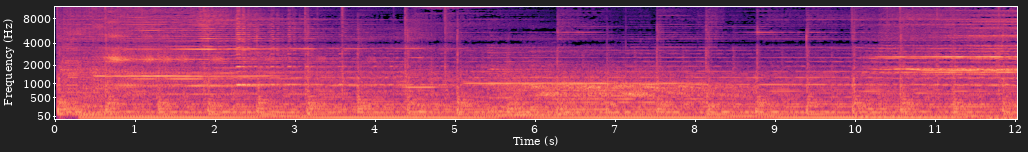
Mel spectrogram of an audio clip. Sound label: Battle music; RadwinIsland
